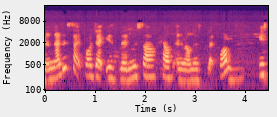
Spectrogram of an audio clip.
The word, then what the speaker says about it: Nusa: Nusa, actually Nusa is from the word Nusantara. So we like it to make it like 2 syllables. Nusa, easier to pronounce, easier to remember.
